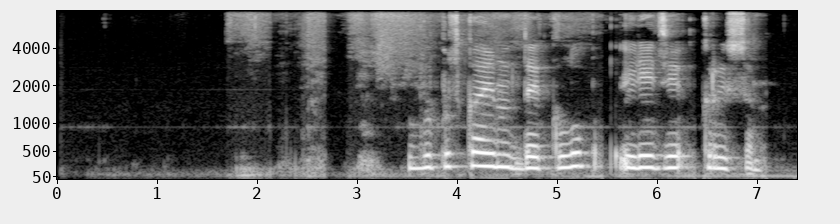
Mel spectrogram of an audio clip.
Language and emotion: Russian, neutral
